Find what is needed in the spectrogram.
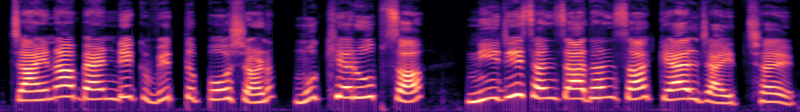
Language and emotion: Maithili, neutral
